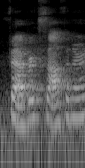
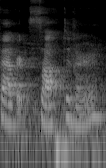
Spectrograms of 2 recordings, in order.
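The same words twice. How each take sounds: First: The T in softener is silent. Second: The T in softener is pronounced. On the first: The speaker calls it right. "It's a silent T" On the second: The speaker calls it wrong. "not fabric softener"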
